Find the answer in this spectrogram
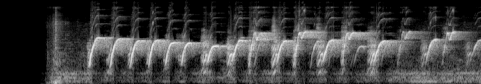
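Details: Energetic Asian fairy-bluebird gacor song with full isian fills: a soft thump, then a fast unbroken chain of loud rising whistled notes, alternating lower and higher steps, over faint low background rumble.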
